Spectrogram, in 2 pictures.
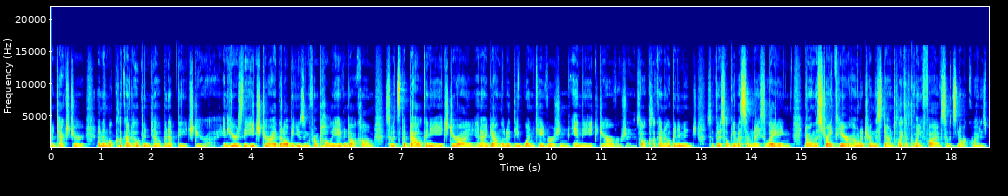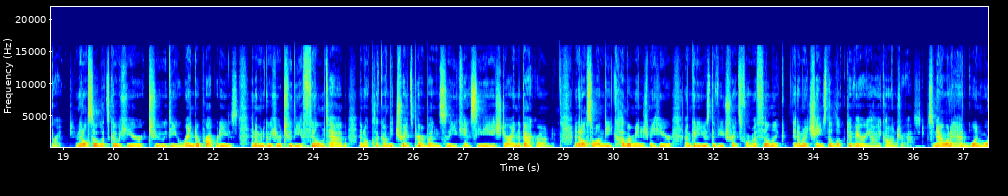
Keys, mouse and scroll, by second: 3.4 Return, 3.4 typing, 3.9 click, 11.6 click, 13.1 scroll up 1, 15.2 click, 16.7 typing, 16.9 Return, 20.1 click, 21.1 click, 21.8 click, 23.9 click, 25.7 click, 27.9 click, 33.3 click, 34.7 click, 35.8 click, 36.8 middle drag, 37.1 middle drag, 37.1-37.5 scroll down 2, 37.4 middle drag.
